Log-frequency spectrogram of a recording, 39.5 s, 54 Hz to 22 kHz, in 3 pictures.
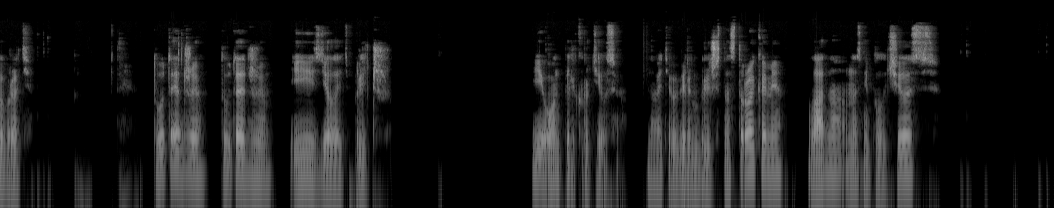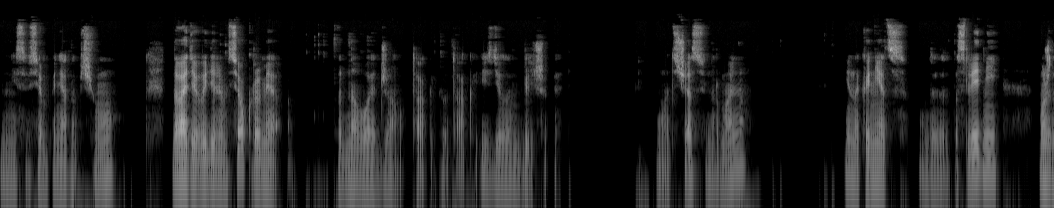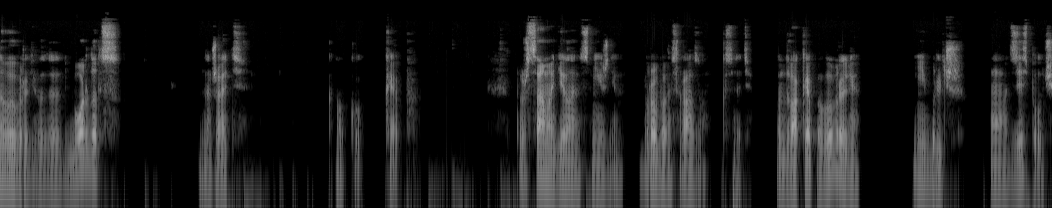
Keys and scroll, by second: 8.0 ctrl+z.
